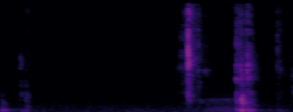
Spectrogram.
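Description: Scissors snipping card stock for a handmade greeting card: a faint cut at the start, then two crisp, close snips in quick succession after a quiet pause, with no talking.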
